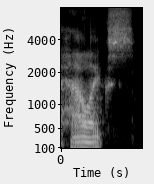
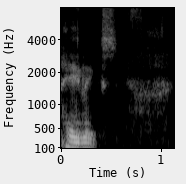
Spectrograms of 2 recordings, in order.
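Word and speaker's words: HALLEX: what they call a hallux some people pronounce it helix which is the hearing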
